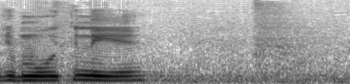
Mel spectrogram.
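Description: An elderly woman speaks briefly into a microphone.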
